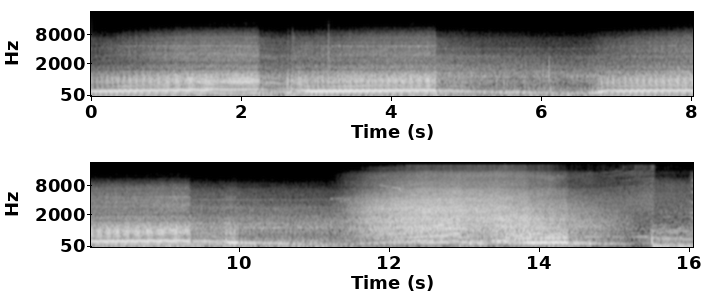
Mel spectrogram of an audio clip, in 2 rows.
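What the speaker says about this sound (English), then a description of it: "The 5-cylinder really made a unique sound where you hardly needed to turn your radio on." A 1982 Audi UrQuattro with a turbocharged 10-valve five-cylinder engine accelerates through several gears, its rising tone broken by shift pauses, then a loud rushing pass with a burst of turbo and wind noise.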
